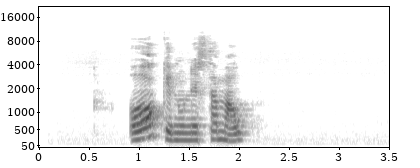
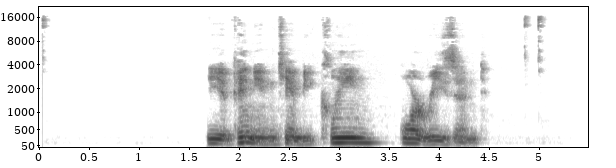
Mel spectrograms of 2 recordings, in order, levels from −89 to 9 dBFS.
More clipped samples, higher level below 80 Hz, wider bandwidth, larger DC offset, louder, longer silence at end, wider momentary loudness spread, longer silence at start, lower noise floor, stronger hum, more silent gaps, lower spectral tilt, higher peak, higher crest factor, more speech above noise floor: neither; second, under -90 dBFS vs -66 dBFS; second, 9.8 kHz vs 16.5 kHz; neither; second, -30 LUFS vs -21 LUFS; first, 1.45 s vs 0.45 s; second, 9 LU vs 21 LU; first, 0.9 s vs 0 s; second, -76 dBFS vs -85 dBFS; neither; neither; second, -4.5 dB/octave vs -6.5 dB/octave; second, -12 dBFS vs -4 dBFS; about the same, 22 dB vs 18 dB; second, 47 dB vs 65 dB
